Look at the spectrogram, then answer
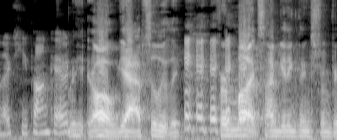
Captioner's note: laughing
